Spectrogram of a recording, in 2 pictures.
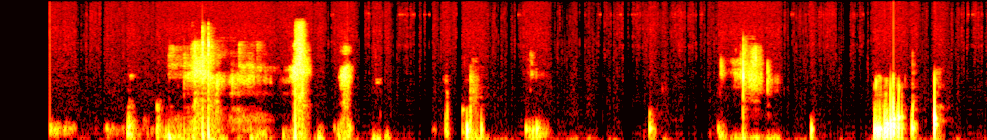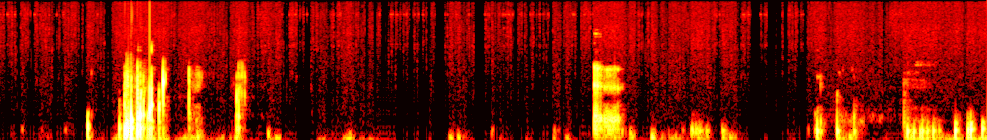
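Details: Stomach rumbling while feeling a little gassy after lemonade: scattered gurgling and bubbling rumbles with a few louder belch-like bursts in a quiet room; ordinary gut and gas sounds.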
